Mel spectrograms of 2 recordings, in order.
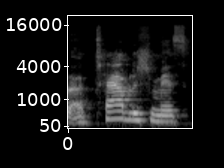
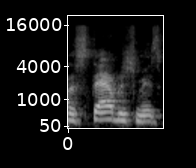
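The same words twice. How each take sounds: First: It is pronounced like the French word. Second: It is pronounced like the English word. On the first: The speaker calls it right. "but establishments" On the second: The speaker calls it wrong. "not establishments"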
